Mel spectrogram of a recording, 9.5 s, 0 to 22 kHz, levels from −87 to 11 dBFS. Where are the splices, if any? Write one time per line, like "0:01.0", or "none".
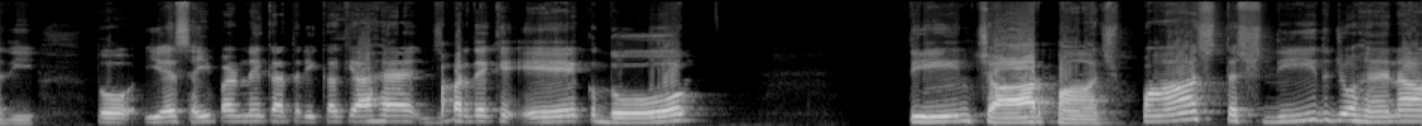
0:03.0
